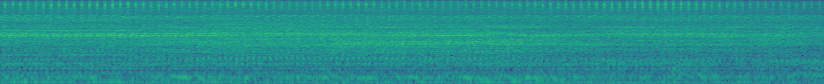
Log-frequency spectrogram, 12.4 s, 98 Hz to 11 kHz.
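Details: Mini R56 knock only when cold: steady fast ticking knock, about four a second, at cold idle; comes on at idle or under throttle, goes away with no throttle input (decelerating or coasting in gear); source unknown.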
